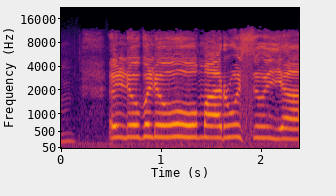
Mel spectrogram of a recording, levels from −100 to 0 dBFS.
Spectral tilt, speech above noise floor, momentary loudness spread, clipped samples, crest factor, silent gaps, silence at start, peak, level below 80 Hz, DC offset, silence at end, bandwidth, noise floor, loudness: -1 dB/octave; 21 dB; 8 LU; under 0.1%; 14 dB; none; 0 s; -12 dBFS; -62 dBFS; under 0.1%; 0 s; 13 kHz; -46 dBFS; -24 LUFS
